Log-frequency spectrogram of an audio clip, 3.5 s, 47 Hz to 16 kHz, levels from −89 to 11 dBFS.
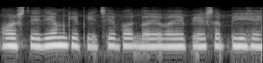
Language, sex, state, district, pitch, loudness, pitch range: Hindi, female, Arunachal Pradesh, Papum Pare, 230 Hz, -13 LUFS, 225-235 Hz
